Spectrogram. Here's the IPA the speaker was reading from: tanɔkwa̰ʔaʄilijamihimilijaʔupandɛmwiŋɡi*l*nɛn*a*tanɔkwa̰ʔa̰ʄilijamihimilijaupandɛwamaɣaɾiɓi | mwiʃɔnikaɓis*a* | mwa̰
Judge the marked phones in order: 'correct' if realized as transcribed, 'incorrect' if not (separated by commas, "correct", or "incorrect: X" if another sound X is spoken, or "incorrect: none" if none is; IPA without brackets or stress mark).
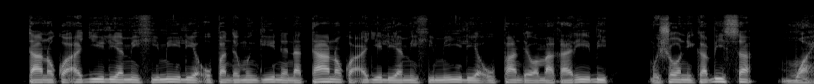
incorrect: none, correct, correct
